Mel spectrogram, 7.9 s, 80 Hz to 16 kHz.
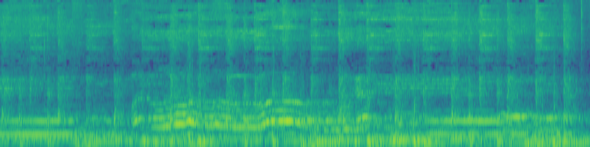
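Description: A song with a singing voice, played from the USB player through an LA4440-chip stereo amplifier during an audio test, loud with strong bass.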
